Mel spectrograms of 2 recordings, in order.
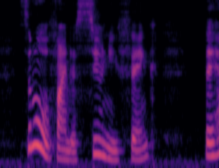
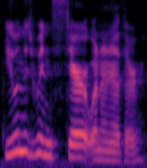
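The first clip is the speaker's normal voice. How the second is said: ordinary delivery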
